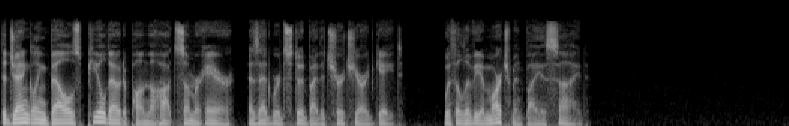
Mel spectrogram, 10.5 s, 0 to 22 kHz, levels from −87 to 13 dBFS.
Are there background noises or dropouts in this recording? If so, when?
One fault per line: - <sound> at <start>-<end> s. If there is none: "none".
none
